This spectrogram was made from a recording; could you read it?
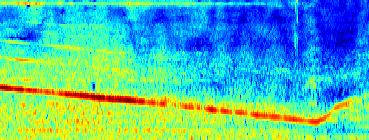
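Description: A loud siren from three fire trucks and a paramedic truck wails, its tone sliding steadily downward as it passes, then starting to rise again over a steady rumble of traffic.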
